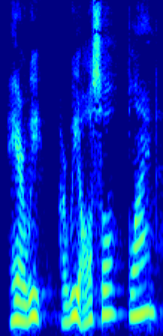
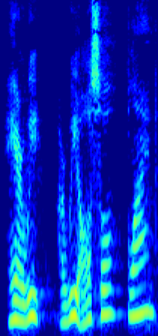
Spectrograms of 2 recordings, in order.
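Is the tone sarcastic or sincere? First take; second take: sincere; sincere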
